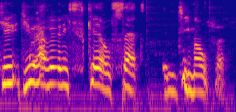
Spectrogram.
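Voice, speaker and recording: Husky, hesitant woman player. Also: on the high side, a little slow, mellow, soft background music. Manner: hesitant, stammering. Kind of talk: tabletop game roleplay. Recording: dull lo-fi recording.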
